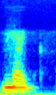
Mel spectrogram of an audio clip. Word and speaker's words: Mx: Most people pronounce it MX, as in like, different you do when you're busy baking and cake, and you're combining the ingredients.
